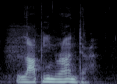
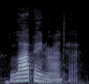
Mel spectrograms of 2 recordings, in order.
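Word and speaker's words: Lappeenranta: Lapinranta. – That's not how you say it. – Lapinranta. – Lapinranta. – Lapinranta. – In Finnish, the emphasis is on the first syllable.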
